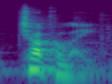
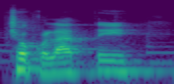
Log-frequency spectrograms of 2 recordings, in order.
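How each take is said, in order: First: The word is said with English pronunciation. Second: The word is said with Spanish pronunciation. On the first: "pronounce chocolate both in Spanish and English" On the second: "pronounce chocolate both in Spanish and English"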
